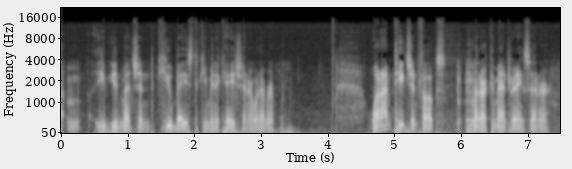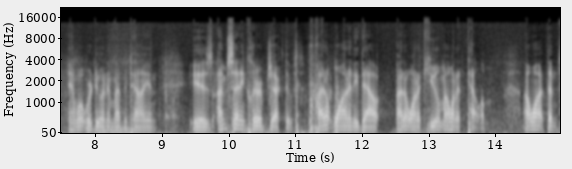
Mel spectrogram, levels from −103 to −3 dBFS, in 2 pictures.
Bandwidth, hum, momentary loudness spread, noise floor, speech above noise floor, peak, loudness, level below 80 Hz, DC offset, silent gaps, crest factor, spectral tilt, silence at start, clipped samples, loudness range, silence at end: 15.5 kHz; none; 15 LU; -54 dBFS; 30 dB; 0 dBFS; -25 LUFS; -42 dBFS; under 0.1%; none; 26 dB; -5 dB/octave; 0 s; under 0.1%; 4 LU; 0 s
